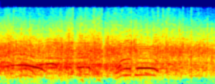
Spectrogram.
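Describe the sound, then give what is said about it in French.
A crowd claps steadily and loudly for a few seconds in applause for a joke, a dense continuous patter with a few voices rising over it. “Et je pense même qu'elle mérite quelques applaudissements.”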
